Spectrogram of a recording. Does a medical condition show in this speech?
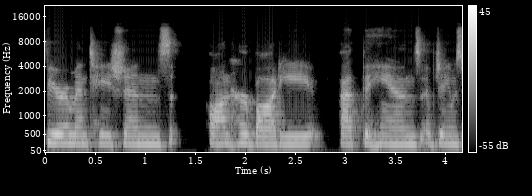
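No.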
